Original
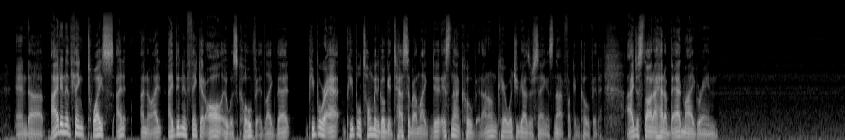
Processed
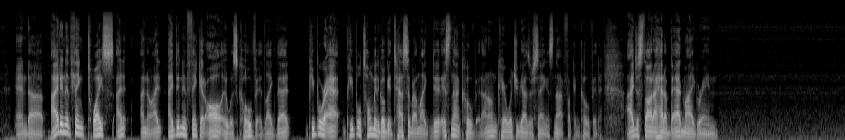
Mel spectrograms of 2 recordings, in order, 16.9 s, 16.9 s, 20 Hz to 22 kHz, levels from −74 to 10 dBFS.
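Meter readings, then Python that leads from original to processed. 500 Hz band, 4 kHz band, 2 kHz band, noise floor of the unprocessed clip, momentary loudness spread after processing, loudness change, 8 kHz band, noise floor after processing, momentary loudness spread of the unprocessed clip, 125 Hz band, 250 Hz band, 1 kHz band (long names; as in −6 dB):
0.0 dB, +1.0 dB, 0.0 dB, −52 dBFS, 14 LU, +0.5 dB, +2.5 dB, −52 dBFS, 14 LU, 0.0 dB, 0.0 dB, 0.0 dB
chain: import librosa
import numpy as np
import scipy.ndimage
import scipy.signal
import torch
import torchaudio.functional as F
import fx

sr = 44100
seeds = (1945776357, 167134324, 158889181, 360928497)

y = fx.high_shelf(x, sr, hz=10000.0, db=8.5)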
